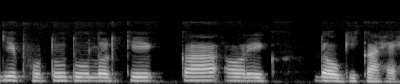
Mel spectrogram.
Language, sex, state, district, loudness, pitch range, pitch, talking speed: Hindi, female, Himachal Pradesh, Shimla, -19 LUFS, 155-180 Hz, 170 Hz, 150 wpm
